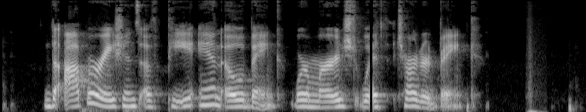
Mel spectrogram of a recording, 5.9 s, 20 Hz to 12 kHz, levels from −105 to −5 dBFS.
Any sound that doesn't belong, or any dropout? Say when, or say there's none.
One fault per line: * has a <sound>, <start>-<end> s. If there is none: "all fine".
* has a dropout, 3.7-3.7 s
* has a whoosh, 5.3-5.5 s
